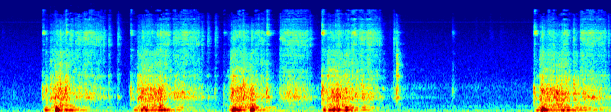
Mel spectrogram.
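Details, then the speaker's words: Dumped McCulloch strimmer with a broken fuel line from the tank to the carburetor, fuel poured into the spark plug hole: five short pull-cord bursts about a second apart and it never catches; no start, as it gets no fuel. "look in the fuel tank and straightaway I can see that the fuel line from the fuel tank going into we're up towards the carburetor is broken"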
